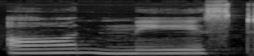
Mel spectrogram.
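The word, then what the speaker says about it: honest: हिन जी प्रोनाउंसिएशन जेका ज़ाहिर थी थिए उहा इहा थी थिए ऑनेस्ट, मतिलबु अलमंद आ जी प्रोनाउंसिएशन था असां कढूं ऑनेस्ट।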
